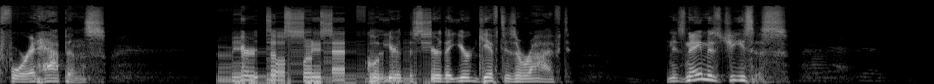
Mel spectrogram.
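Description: From 1.87 to 4.34 s the speech turns into robotic sound from repeated short buffers, a stiff metallic buzz near 66.8 Hz, which fits a roughly 15 ms block being looped. Most of the audio is repeated, likely because data arrived too seldom. A spectrogram shows evenly spaced harmonic lines; the waveform shows identical repeating cycles.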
